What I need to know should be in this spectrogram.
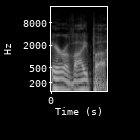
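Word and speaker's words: Aravaipa: She's like uh it's uh the canyon is pronounced Aravipa.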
